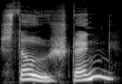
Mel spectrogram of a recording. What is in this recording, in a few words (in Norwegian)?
"staaurstøng", hemsedalsmaalet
